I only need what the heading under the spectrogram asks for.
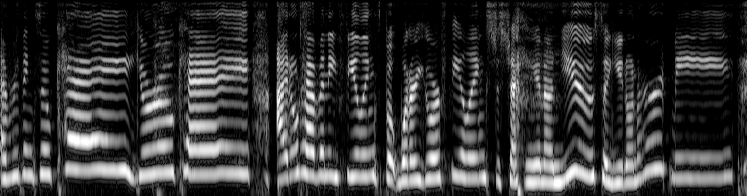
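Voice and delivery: put-on high, non-threatening phone voice. Explaining how they once used their voice to seem non-threatening: old higher phone voice. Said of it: "It was a higher voice".

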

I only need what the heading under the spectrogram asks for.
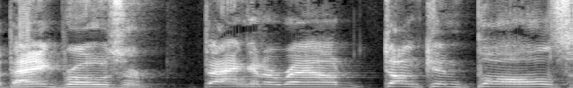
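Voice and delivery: very high, loud, flip-out rant. Imagining a commentator on First Take ranting: Stephen A flipping out. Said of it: "Stephen A on First Take flipping out".

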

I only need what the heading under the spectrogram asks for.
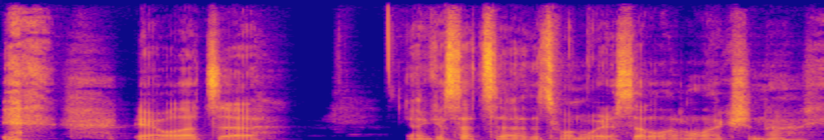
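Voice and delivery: muttering with a chuckle. Player describes a character laying his bolter across his lap, chuckling and muttering. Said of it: "continues to kind of like chuckle and mutter".

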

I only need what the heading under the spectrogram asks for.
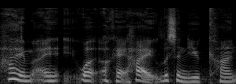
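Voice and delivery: high womanly voice, very slow and drawn out. Imitating how a caller sounded at the start of a call: imitating a caller's high womanly voice. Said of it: "He sounded like this".

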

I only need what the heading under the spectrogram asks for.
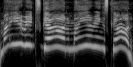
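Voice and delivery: very high, tearful, put-on sobbing wail. Acting out a reality-show scene, imitating someone crying over a lost item as a retelling. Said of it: "inizia a piangere C'è la cry face".

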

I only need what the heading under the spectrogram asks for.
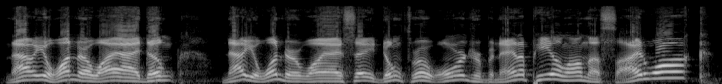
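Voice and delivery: put-on old-timey oratory style, loud and high pitched. Asked by the other speaker to read a story's closing line: old-timey Teddy Roosevelt voice. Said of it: "do an old timey voice".

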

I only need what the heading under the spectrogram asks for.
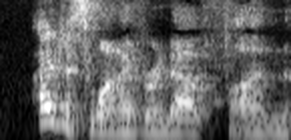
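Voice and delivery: fast, soft, half-sarcastic tone.

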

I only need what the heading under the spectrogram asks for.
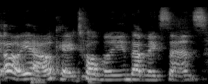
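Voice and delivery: acting nonchalant and cool. Retelling one's own reply to a broker, imitating playing it cool. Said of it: "I played it cool".

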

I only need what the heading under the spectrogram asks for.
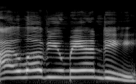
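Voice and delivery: put-on very high, very slow, drawn-out shout. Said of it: "someone shouts out".

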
